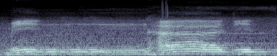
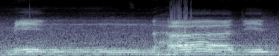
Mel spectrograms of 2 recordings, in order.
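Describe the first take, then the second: The two takes are said the same way.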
